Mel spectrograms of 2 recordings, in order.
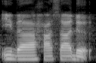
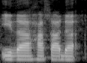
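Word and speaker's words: إِذَا حَسَدَ: Wa min syarri hasidin idza hasad. Bukan idza hasada. Ketika berhenti, kalau ada yang baca idza hasada itu salah.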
